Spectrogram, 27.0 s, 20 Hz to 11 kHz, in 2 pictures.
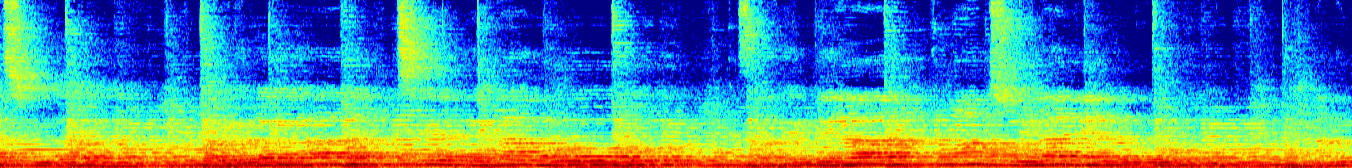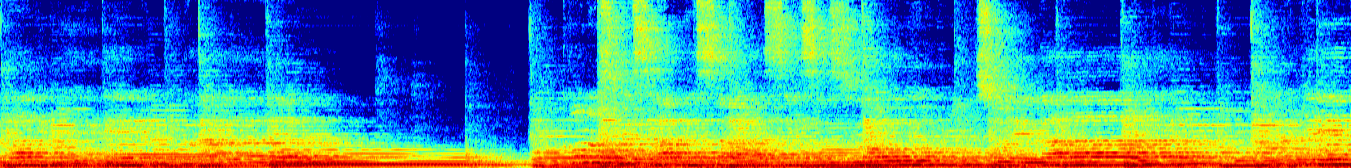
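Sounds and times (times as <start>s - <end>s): person singing: 0.0s - 17.3s, 19.0s - 27.0s
strummed acoustic guitar: 0.0s - 27.0s.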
